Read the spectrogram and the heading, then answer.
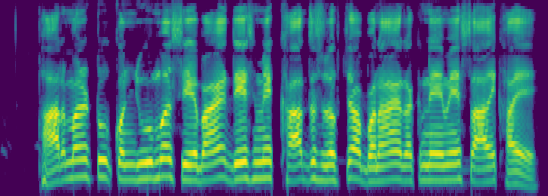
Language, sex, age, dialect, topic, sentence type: Hindi, male, 18-24, Awadhi Bundeli, agriculture, statement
